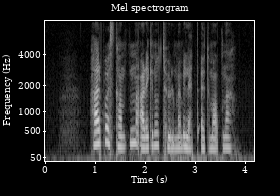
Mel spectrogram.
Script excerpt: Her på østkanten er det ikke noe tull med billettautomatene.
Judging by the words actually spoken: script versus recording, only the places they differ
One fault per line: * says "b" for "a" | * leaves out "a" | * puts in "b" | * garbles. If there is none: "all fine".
all fine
